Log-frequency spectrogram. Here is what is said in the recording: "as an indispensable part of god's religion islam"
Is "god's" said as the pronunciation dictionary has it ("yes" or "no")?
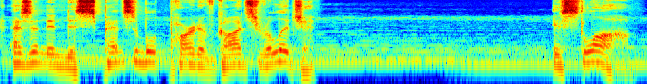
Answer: yes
